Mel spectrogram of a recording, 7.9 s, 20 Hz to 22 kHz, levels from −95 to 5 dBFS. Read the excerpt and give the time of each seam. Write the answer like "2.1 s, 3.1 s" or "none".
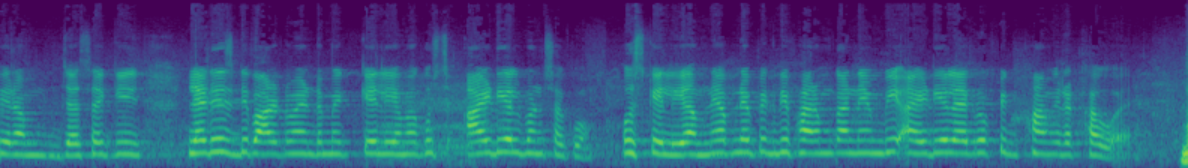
none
